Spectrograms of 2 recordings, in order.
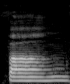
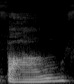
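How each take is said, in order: First: The pitch stays high and level. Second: The pitch rises from middle to high.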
